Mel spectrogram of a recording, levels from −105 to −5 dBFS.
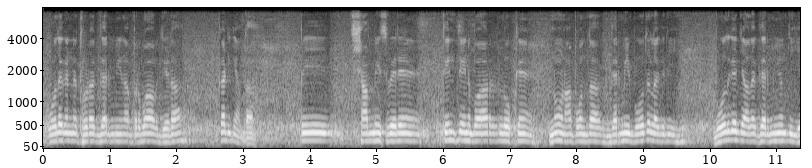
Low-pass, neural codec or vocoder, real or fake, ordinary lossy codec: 7.2 kHz; vocoder, 44.1 kHz, 80 mel bands, Vocos; fake; none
